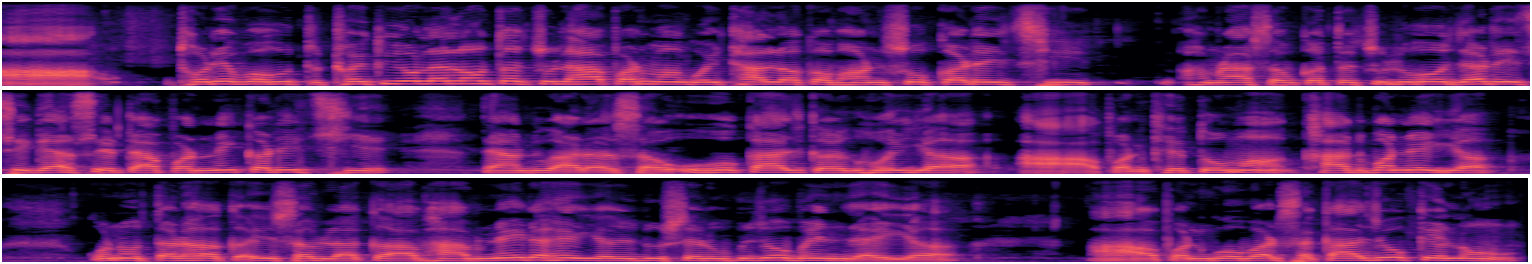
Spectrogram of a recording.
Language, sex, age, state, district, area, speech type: Maithili, female, 60+, Bihar, Darbhanga, urban, spontaneous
